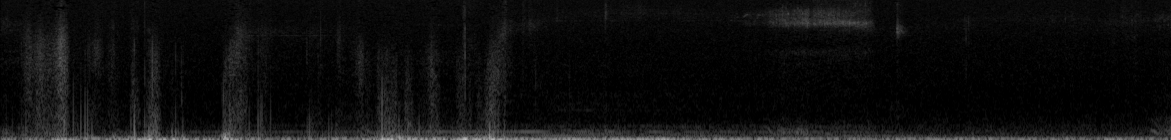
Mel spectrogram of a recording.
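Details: Domestic cat snoring while asleep indoors: rough, breathy snorts in an uneven rhythm through the first five seconds, then softer breathing. A faint high hiss appears near the end.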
